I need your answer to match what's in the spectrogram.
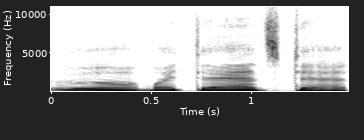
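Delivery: mopey, glum, depressed voice, very slow. Mocking how the new Simba sounded: depressed Simba voice. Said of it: "he sounded like a depressed Simba".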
